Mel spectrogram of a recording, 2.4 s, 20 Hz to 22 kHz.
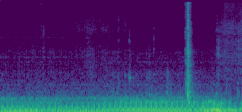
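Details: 2012 Kia Rondo after starting with the original transponder held near the ignition switch: low, even rumble with steady firing and no misses or knocks; normal idle.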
